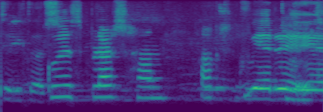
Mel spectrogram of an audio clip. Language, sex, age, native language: Icelandic, male, 10, Icelandic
